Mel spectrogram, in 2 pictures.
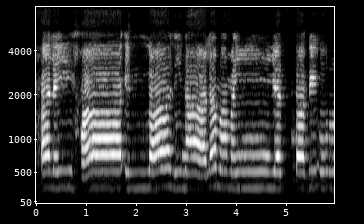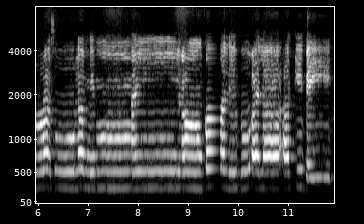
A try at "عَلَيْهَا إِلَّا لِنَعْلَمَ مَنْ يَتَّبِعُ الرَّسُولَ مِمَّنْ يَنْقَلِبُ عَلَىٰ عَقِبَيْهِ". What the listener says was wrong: ایک تو آپ کا عین کا مخرج ٹھیک نہیں ہے. لنعلم تو نہیں ہے، من یتبع الرسول تو نہیں ہے، اور پھر آپ نے علیہا اس کا بھی عین ٹھیک نہیں پڑھا، اور مد کی مقدار پھر پوری نہیں کی آپ نے.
